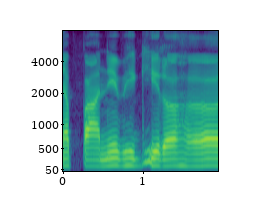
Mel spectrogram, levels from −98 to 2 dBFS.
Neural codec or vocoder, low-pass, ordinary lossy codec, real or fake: none; none; none; real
